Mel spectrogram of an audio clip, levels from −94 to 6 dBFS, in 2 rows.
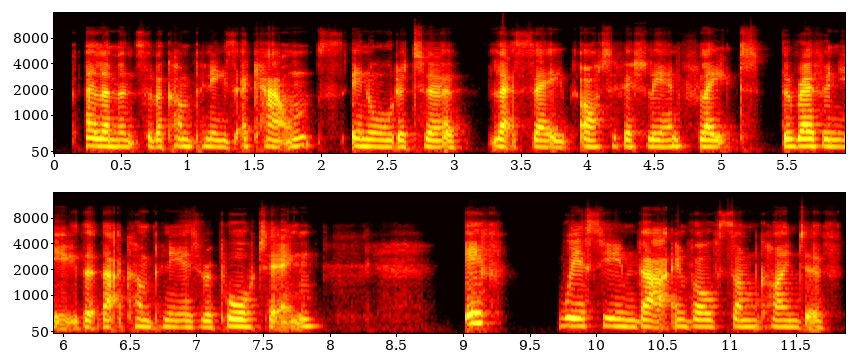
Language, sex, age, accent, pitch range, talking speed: English, female, 30-49, British, 175-190 Hz, 135 wpm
